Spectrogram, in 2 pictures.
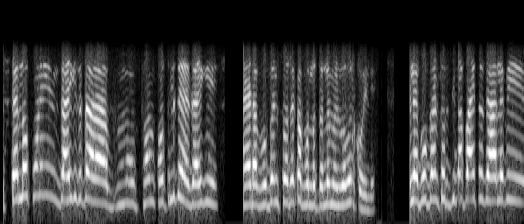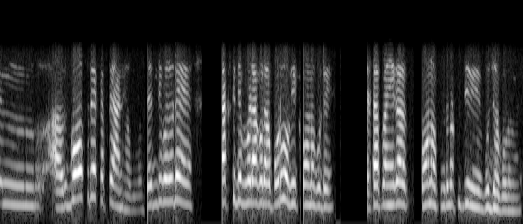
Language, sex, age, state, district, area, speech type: Odia, female, 45-60, Odisha, Kandhamal, rural, conversation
